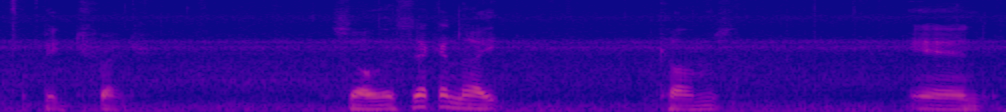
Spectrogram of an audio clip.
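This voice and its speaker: Using an unremarkable speaking voice, a man with an American accent speaks at a fairly slow pace and fairly low pitch, with ordinary pitch variation. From New York State. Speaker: war veteran. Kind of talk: interview answer. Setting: outdoors. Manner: casual, rambling.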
